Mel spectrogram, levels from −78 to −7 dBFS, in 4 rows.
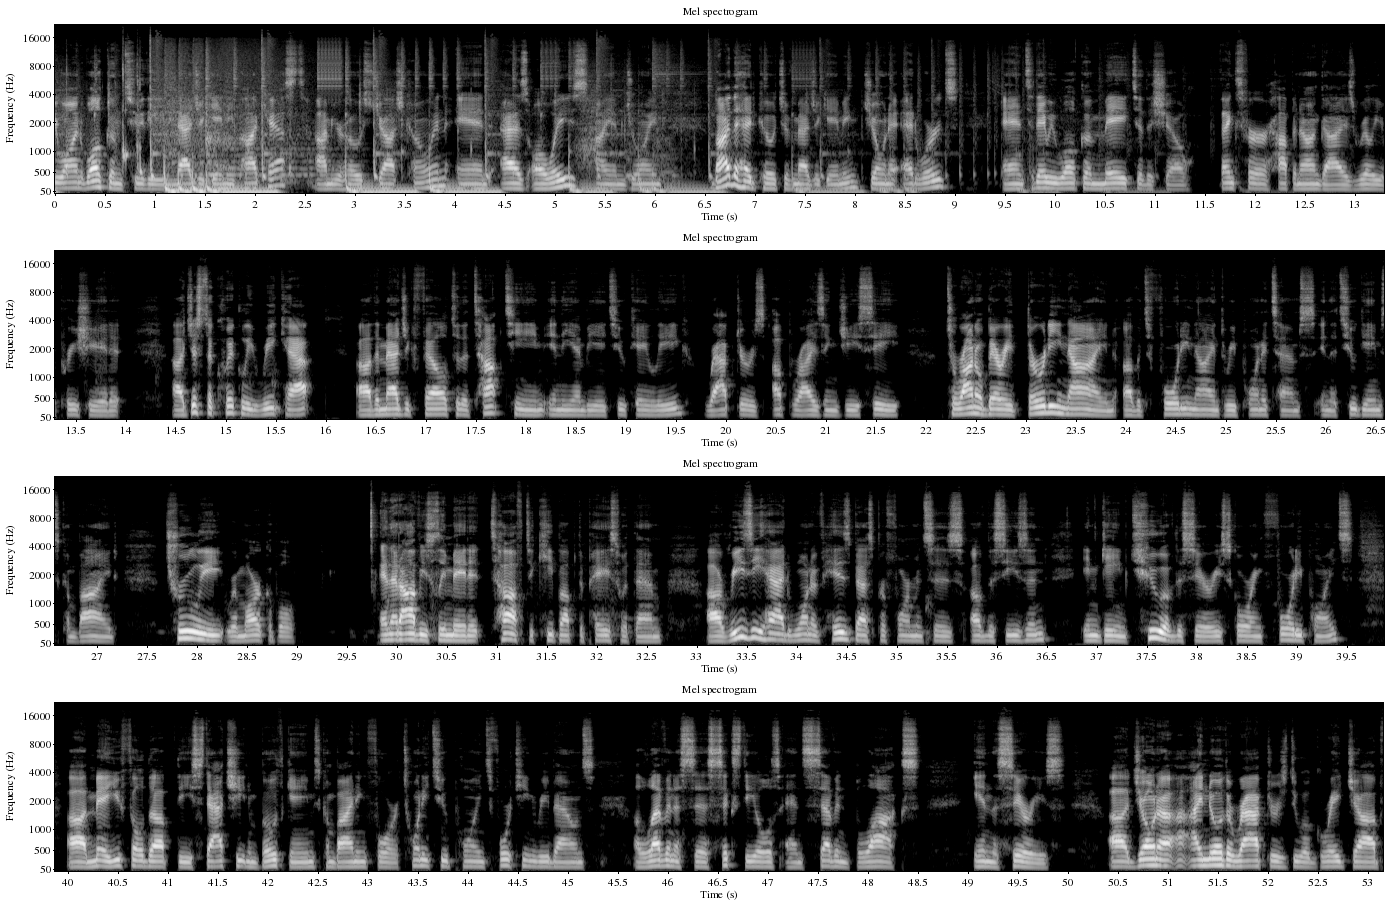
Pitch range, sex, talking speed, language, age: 110-130 Hz, male, 170 wpm, English, 20-39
